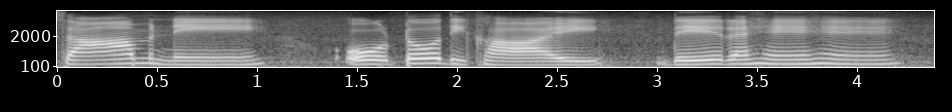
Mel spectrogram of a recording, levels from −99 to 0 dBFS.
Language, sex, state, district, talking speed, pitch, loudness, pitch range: Hindi, female, Madhya Pradesh, Dhar, 80 wpm, 215 Hz, -13 LUFS, 190-235 Hz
